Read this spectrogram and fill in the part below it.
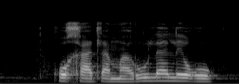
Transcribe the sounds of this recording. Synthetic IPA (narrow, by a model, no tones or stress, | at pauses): ɣʊk͡xʰat͡ɬʼamaɾulalɪɣʊ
